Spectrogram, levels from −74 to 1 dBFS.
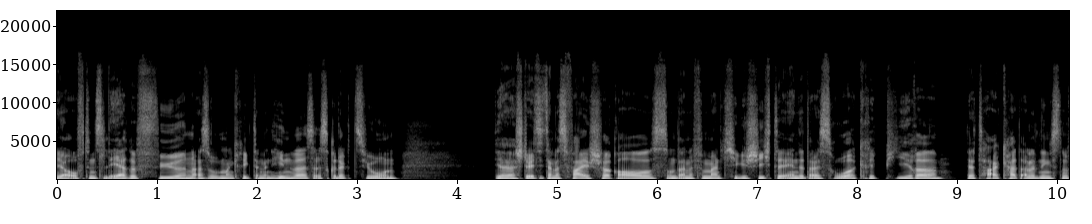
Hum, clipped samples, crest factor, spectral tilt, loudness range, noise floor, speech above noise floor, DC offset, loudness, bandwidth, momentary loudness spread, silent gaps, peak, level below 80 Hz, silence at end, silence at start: none; under 0.1%; 20 dB; -5 dB/octave; 2 LU; -59 dBFS; 37 dB; under 0.1%; -23 LUFS; 15.5 kHz; 4 LU; 4.26-4.35 s; -2 dBFS; -52 dBFS; 0 s; 0 s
